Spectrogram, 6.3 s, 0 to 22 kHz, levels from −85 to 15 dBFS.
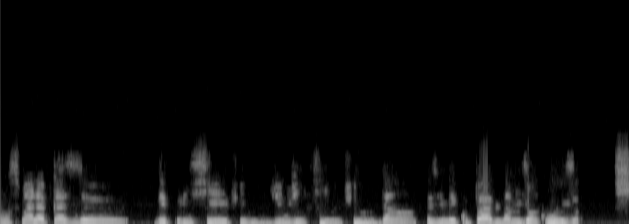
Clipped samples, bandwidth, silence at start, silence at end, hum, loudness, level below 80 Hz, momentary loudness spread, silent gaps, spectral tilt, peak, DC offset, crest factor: under 0.1%; 7.6 kHz; 0 s; 0 s; none; -21 LUFS; -60 dBFS; 8 LU; none; -7 dB/octave; -4 dBFS; under 0.1%; 18 dB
